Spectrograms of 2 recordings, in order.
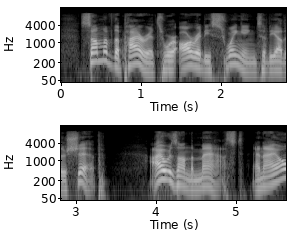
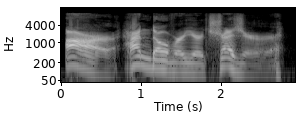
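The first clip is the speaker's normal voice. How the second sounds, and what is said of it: Thick pirate accent. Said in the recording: “He had the thickest pirate accent I had ever heard.”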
